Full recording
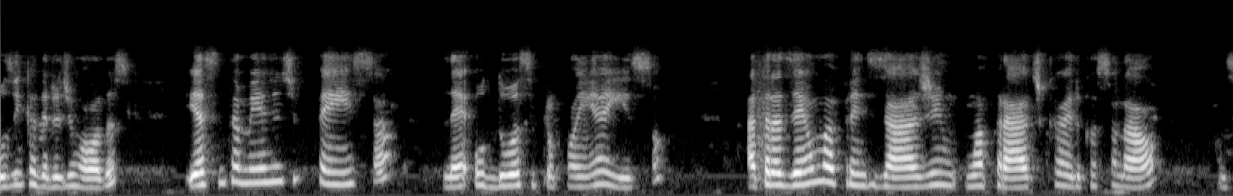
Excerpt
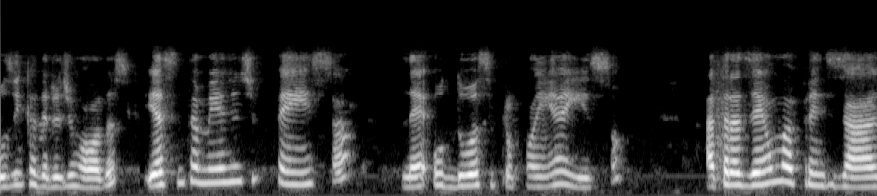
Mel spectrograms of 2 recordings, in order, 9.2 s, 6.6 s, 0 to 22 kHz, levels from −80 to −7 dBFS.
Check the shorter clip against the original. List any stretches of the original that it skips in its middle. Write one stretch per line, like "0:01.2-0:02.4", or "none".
0:01.0-0:01.4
